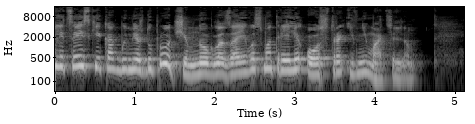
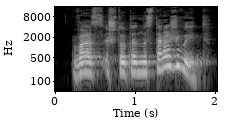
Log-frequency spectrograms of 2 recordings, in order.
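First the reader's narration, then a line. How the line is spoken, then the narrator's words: Plain. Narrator (Russian): спросил Джеб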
